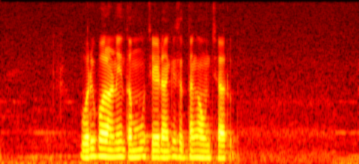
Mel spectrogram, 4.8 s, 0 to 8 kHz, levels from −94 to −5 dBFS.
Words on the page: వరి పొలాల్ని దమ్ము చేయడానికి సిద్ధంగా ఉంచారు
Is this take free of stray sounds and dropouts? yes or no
yes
